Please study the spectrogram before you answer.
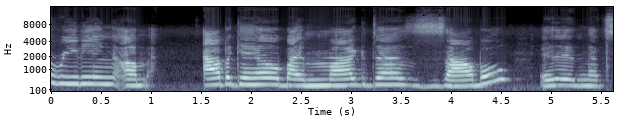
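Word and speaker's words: Szabó: Um, then I'm also reading um Abigail by Magda Zabo and that's spelled S Z A B O with an accent mark.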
